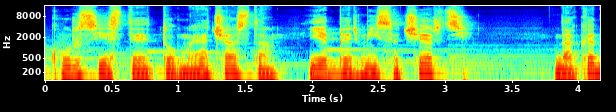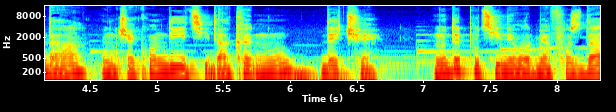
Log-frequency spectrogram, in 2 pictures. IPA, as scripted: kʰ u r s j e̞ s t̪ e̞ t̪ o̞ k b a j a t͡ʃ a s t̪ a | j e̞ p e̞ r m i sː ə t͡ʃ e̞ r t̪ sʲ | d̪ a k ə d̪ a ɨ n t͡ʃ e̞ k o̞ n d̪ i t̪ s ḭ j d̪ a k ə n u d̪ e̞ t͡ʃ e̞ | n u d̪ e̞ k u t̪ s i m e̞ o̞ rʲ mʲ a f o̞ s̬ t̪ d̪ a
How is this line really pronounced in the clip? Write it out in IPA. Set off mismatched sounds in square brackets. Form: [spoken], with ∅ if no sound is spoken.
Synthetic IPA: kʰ u r s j e̞ s t̪ e̞ t̪ o̞ k [m] a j a t͡ʃ a s t̪ a | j e̞ p e̞ r m i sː ə t͡ʃ e̞ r t̪ sʲ | d̪ a k ə d̪ a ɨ n t͡ʃ e̞ k o̞ n d̪ i t̪ s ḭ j d̪ a k ə n u d̪ e̞ t͡ʃ e̞ | n u d̪ e̞ [p] u t̪ s i [n] e̞ o̞ rʲ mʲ a f o̞ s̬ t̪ d̪ a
